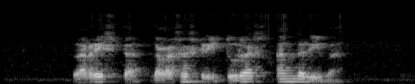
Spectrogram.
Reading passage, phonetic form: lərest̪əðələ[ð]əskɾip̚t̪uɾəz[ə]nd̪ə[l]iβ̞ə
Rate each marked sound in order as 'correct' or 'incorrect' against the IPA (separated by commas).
incorrect, correct, incorrect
